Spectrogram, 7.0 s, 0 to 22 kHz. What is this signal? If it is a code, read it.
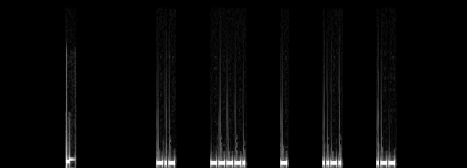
Morse code, heard as a keyed tone, about 40 wpm, spaced as for 14 wpm, 700 Hz. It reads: K9TFW
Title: USA Call Signs - 6x Character Spacing - 40wpm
